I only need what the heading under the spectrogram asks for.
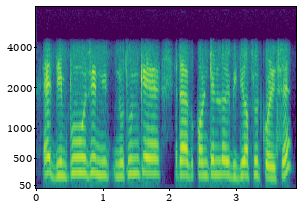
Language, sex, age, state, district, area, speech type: Assamese, male, 18-30, Assam, Barpeta, rural, conversation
